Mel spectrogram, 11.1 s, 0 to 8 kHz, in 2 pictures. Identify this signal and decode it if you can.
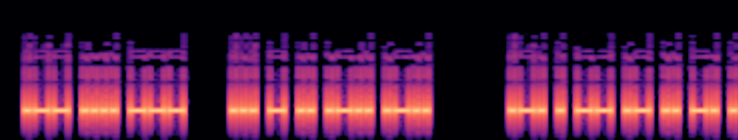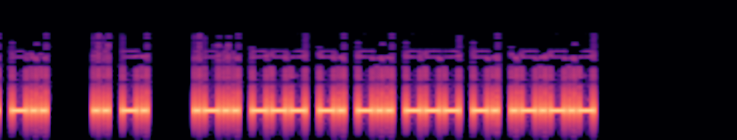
Morse code, heard as a keyed tone, about 34 wpm, 650 Hz. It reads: WHO STILL REMAINED IN LONDON.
